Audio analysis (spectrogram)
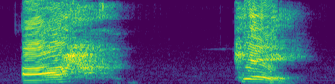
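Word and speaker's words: ἀρχή: O alfa vai ser pronunciado como A. Alfa, ro, ar. O que com eta, o que tem som de K aspirado, K, e o eta tem som de E. Arque, arque, que significa princípio, começo.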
